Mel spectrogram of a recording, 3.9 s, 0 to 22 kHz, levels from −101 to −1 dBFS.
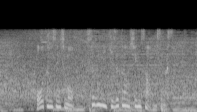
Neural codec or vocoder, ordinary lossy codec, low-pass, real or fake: none; none; 7.2 kHz; real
